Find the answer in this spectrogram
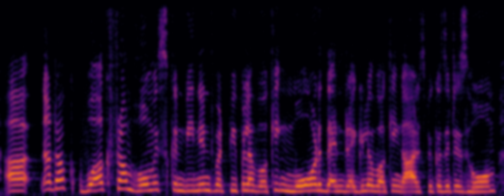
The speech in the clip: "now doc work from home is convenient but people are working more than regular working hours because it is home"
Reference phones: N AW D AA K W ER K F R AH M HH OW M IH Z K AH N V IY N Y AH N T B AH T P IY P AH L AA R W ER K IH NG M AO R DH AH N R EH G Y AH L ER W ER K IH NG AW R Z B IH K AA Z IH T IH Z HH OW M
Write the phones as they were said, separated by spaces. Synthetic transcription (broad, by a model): N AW D AA K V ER K F R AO M HH OW M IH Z K AH N V IY N Y AH N T B AH T P IY P AH L AA R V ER K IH NG M AO R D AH N R EH G Y AH L ER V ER K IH NG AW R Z B IH K AA Z IH T IH Z HH OW M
